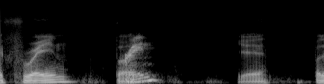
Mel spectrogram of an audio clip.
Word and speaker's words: Freyn: am here with friend is that how you pronounce it is it frying i will actually say frane brain yeah but it's okay you can just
